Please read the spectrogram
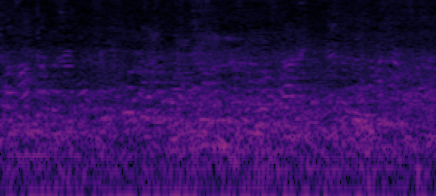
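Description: Background chatter of many people talking at once, a steady babble of voices with no single voice standing out.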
